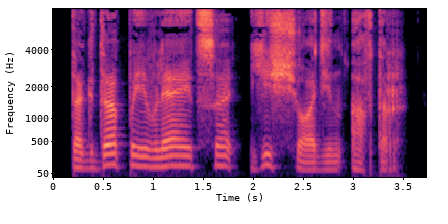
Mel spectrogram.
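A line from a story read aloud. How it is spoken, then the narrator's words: Very quiet, through gritted teeth. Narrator (Russian): процедил Корса сквозь зубы и очень тихо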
